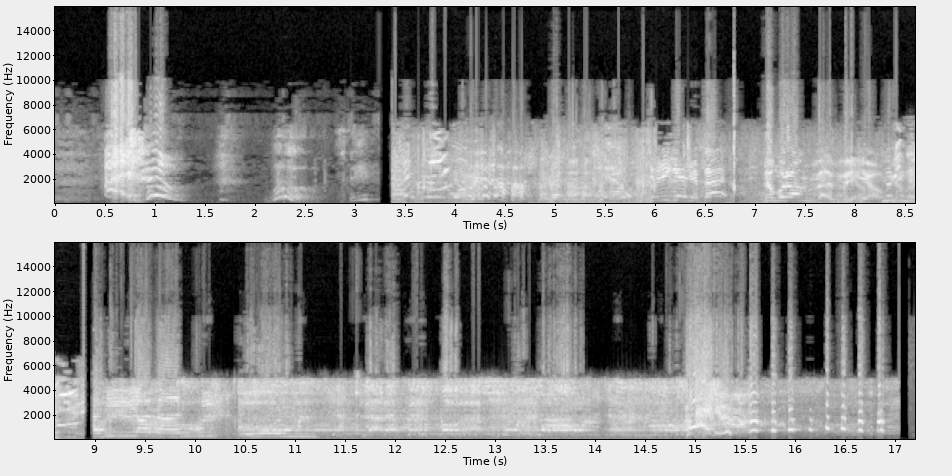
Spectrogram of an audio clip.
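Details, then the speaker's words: Short sharp sneeze-like bursts mixed with lively talking and laughter, in a sneeze compilation; one sneezer mentions allergies. "okay I think I need to sneeze hey coer okay um I have to sneeze allergies me his bless you bless you God bless you God bless you it's cuz you inhaled all"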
